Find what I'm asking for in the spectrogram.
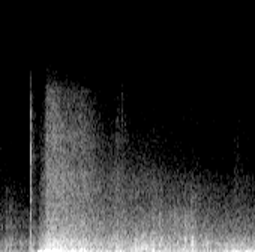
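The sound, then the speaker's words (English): Thunder rolls in with a sudden deep boom, then settles into a long, bassy, sustained rumble with a few faint crackles running through it. “With these canceling headphones on, this thunder is bassy.”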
